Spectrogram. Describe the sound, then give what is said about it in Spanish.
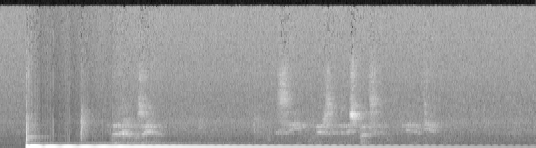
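A single gong strike at about half a second, its deep, warm hum sustaining and slowly fading over ten seconds, with faint soft voices murmuring briefly in the background. “E quando vuelva a sonar el gong, nos concentramos en el labio superior.”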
